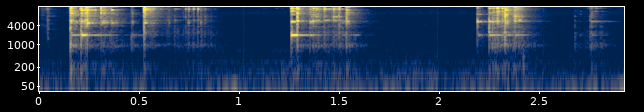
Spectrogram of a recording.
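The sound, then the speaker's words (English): Loose glass shards from a broken glass box clink and rattle in three short bursts, bright, as if being shifted or scooped up, with quiet pauses between each handling. “wow, that's a lot of glass.”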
